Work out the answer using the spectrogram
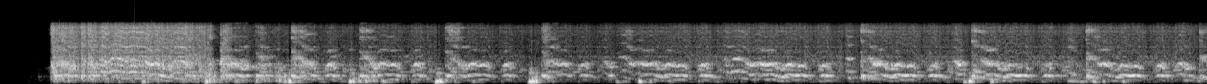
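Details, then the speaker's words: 1969 Imperial LeBaron off the road over 30 years, cranked on a jump pack: long crank with ragged, uneven catches and stumbles that never settle. Misfire, not sparking on all cylinders from disconnected spark plug wires; owner thinks it needs spark plugs; Marvel poured down cylinder. "it was getting it was getting enough power it was lifting up the The Hiway headlight that's funny yeah it's not sparking on all the cylinders that and the batter's dead"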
